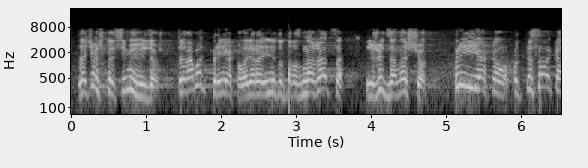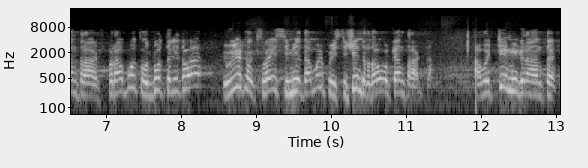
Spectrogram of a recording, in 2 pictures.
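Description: A man's voice: sits high, slightly rough, muffled recording. A man, a guest commentator on a live remote link, arguing emphatically with rhetorical questions.

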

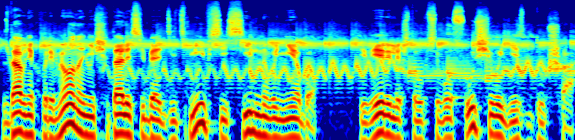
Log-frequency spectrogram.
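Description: A man's voice: on the low side, a little fast. A man narrating a folk tale as a storyteller, with music behind his voice.

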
